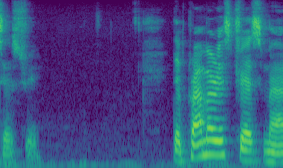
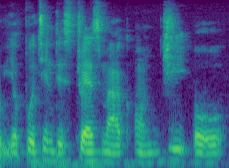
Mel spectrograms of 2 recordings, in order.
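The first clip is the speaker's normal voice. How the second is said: usual speaking voice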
